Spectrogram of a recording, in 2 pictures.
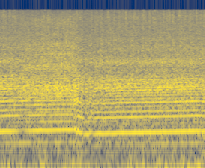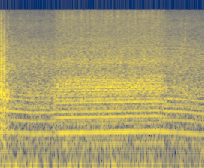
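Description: A four-wheel-drive SUV engine drones at full throttle.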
